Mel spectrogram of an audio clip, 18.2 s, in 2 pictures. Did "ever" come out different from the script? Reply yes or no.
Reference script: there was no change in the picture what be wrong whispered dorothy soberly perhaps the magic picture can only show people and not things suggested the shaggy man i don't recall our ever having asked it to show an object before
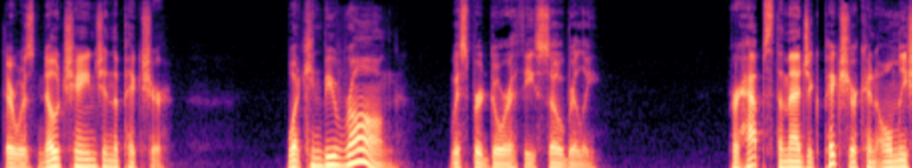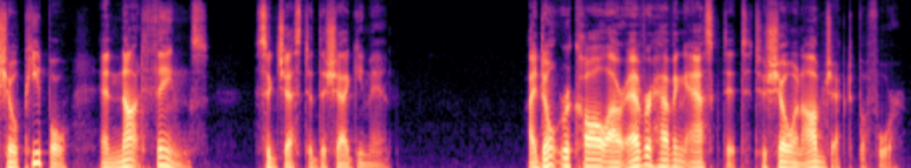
no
